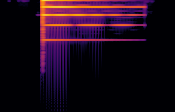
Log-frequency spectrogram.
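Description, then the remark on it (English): A bicycle bell on Mum's bike gives one bright, high-pitched metallic ding that rings out and fades over about a second, with no voices. “Mum's bike is quicker. Ting, a ling.”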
